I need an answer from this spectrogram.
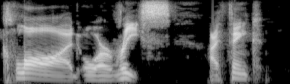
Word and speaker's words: Rhys: like say Claude or Rhys I think wait race with the wyr s not Reese rhy s so they pronounced the same and the [ __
